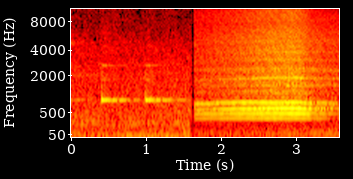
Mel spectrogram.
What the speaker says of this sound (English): The train is arriving on the platform right now.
